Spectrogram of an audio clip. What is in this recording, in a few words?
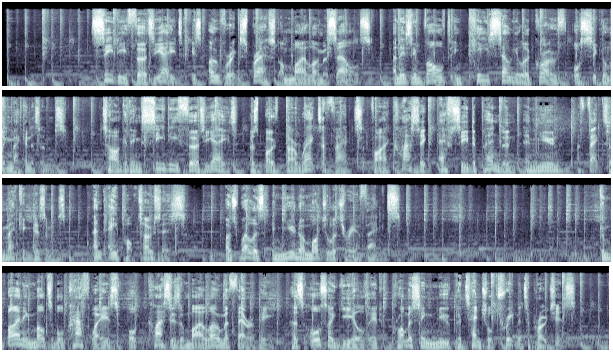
Technical Conversational Style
